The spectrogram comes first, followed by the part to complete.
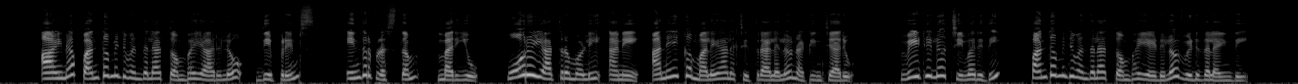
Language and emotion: Telugu, neutral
